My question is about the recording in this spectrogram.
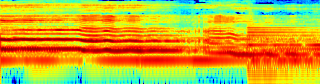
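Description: Worship-song singing: a female voice holds one long wordless note with vibrato over a steady held accompaniment chord, then drops to a lower note near the end.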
